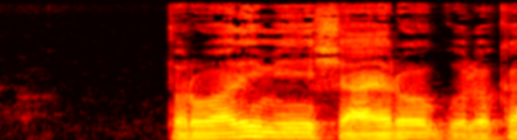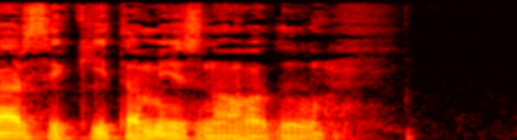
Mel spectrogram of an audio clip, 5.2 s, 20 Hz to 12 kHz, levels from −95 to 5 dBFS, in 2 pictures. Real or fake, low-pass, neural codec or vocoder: real; 10.8 kHz; none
